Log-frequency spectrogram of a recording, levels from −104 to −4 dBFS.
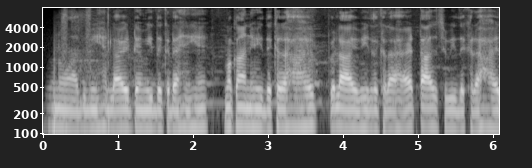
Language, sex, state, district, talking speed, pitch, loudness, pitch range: Hindi, male, Chhattisgarh, Rajnandgaon, 225 wpm, 115 Hz, -27 LUFS, 110-120 Hz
